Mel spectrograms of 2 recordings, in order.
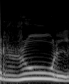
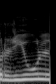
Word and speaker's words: rule: फिर यहाँ पर देखिए रूल, क्या है, रूल, इसमें तो यू को ऊ ही पढ़ा जा रहा है, अब इसको र्यूल नहीं पढ़ सकते।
